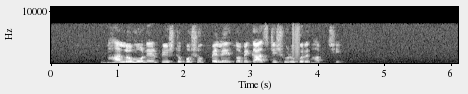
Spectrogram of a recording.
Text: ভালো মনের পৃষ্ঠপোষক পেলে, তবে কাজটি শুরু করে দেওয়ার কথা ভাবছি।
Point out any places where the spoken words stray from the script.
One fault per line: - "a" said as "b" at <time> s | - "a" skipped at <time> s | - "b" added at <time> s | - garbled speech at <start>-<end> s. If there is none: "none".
- "দেওয়ার কথা" skipped at 3.9 s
